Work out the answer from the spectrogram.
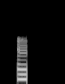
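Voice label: Raleigh Police Southeast District Dispatch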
